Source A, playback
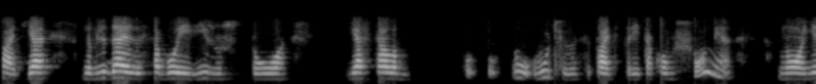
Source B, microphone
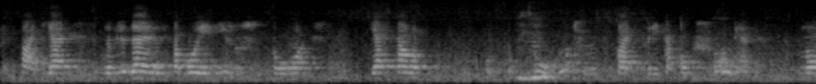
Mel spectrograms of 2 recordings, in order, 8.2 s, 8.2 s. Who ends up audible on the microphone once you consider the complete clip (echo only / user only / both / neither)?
both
